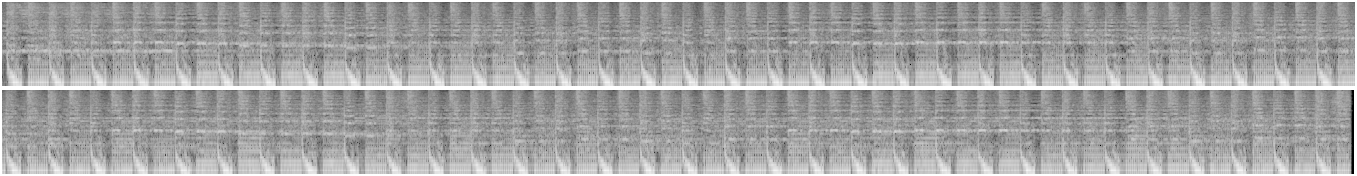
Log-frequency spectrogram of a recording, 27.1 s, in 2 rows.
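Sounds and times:
trance remix: 0.0s - 27.0s.

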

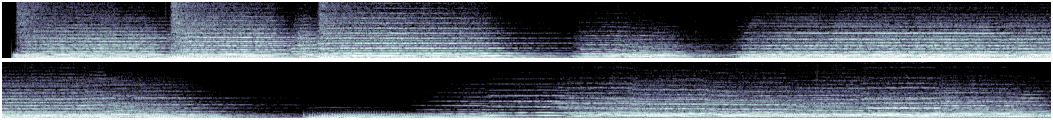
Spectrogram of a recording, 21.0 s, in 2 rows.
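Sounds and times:
national anthem: 0.1s - 20.9s.

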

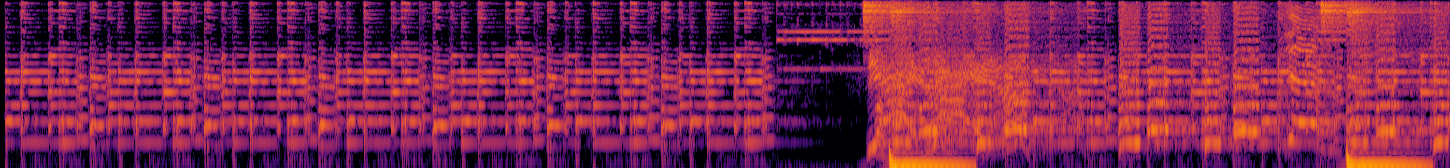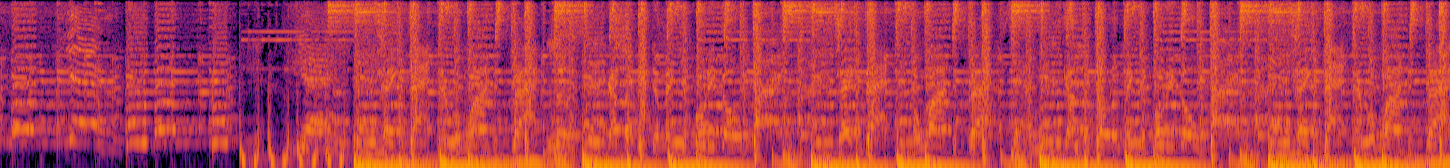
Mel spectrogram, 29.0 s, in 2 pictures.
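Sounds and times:
Punjabi hip hop ringtone: 7.8s - 14.6s, 16.5s - 29.0s.

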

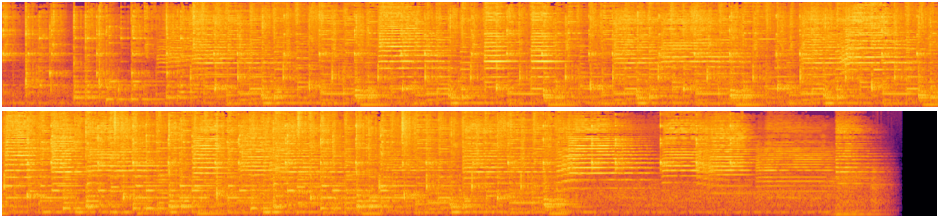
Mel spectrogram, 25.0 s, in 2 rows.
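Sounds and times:
jukebox salsa music: 0.0s - 24.5s.

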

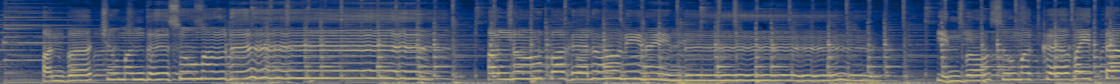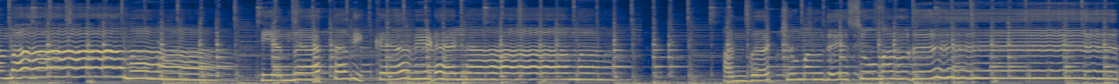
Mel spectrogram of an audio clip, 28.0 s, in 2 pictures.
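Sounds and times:
sad Tamil music: 0.0s - 27.9s.

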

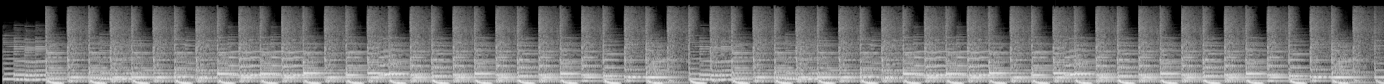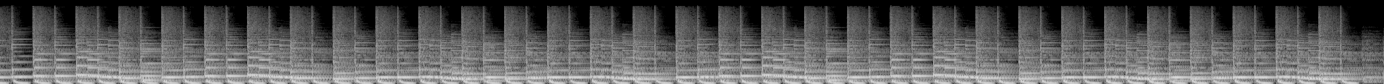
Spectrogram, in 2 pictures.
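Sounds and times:
classical techno music: 0.0s - 27.6s.

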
